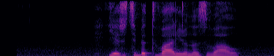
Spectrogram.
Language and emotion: Russian, angry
